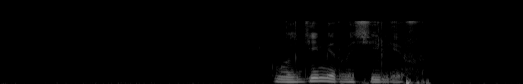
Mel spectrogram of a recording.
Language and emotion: Russian, neutral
